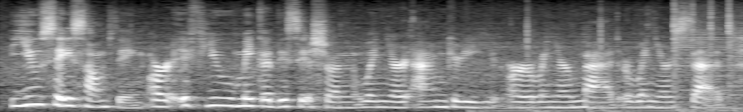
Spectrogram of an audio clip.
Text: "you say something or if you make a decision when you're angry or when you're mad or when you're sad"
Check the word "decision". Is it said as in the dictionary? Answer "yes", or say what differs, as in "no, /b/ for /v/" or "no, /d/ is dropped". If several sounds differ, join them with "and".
no, /ʃ/ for /ʒ/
